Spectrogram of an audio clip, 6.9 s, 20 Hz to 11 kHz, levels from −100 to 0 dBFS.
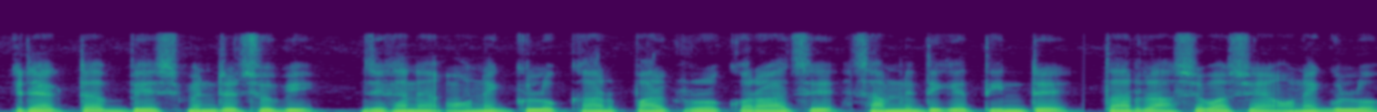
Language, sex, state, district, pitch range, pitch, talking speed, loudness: Bengali, male, West Bengal, Malda, 115-120 Hz, 120 Hz, 155 wpm, -25 LUFS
